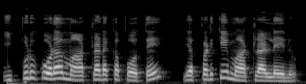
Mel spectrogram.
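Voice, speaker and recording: A man's voice: high-pitched, animated, fairly quick, mellow. A woman voicing a restrained, tender young husband in an audio story. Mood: earnest.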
